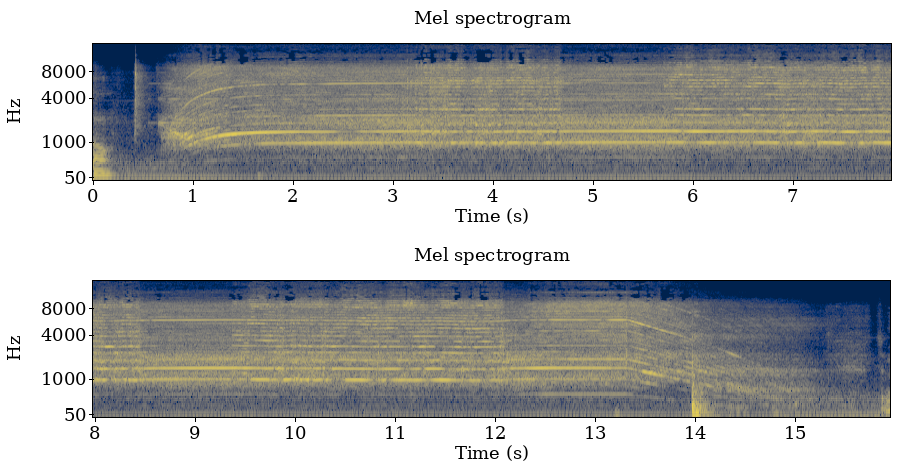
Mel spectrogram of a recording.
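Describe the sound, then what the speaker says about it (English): A Dremel rotary tool whines steadily at high speed for about thirteen seconds while honing a slightly tight part of a bathroom fan during a motor replacement, then spins down, close and loud. "Give me a little Dremel."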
